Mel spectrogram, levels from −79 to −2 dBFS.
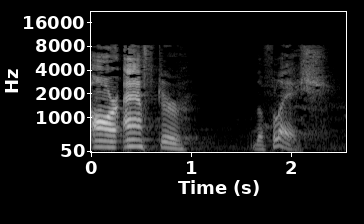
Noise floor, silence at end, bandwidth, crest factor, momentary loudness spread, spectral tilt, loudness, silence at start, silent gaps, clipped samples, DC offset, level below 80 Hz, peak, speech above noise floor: -68 dBFS; 0.2 s; 8.8 kHz; 22 dB; 19 LU; -2.5 dB/octave; -27 LUFS; 0 s; none; under 0.1%; under 0.1%; -76 dBFS; -8 dBFS; 40 dB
